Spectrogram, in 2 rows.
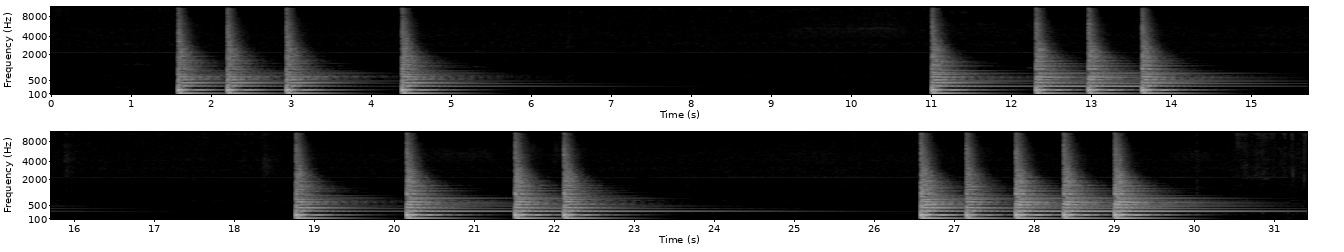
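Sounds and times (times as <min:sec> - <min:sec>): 
ta titi drum pattern: 0:01.6 - 0:05.4, 0:11.0 - 0:14.6, 0:18.8 - 0:23.0, 0:26.6 - 0:30.4.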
